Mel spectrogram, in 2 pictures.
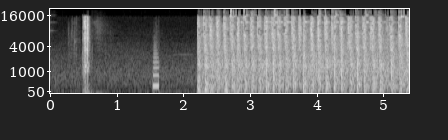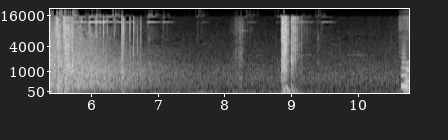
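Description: Sustained rapid machine-gun fire of AP incendiary rounds in a video game, a dense loud burst of several seconds that fades into a trailing echo, with a few isolated sharp single shots before and after.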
